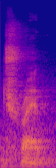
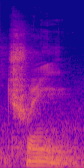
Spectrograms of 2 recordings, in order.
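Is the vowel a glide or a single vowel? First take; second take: single vowel; glide. First: The vowel is one short, unchanging sound. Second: The vowel glides from one sound into another. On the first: The speaker calls it wrong. "真的广播会念成train" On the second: The speaker calls it right. "不是train"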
